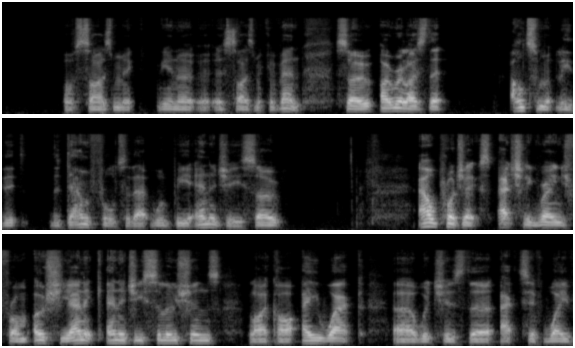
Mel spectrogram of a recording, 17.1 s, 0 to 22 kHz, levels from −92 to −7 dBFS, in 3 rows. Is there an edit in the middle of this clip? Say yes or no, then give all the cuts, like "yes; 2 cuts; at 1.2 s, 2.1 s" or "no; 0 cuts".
no; 0 cuts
